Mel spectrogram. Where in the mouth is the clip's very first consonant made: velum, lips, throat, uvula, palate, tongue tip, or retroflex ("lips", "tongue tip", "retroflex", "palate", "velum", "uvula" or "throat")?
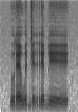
tongue tip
